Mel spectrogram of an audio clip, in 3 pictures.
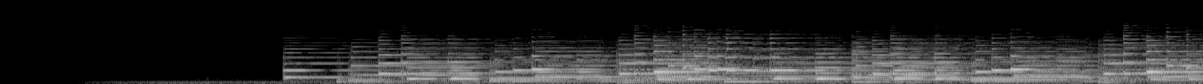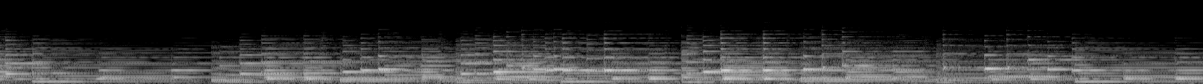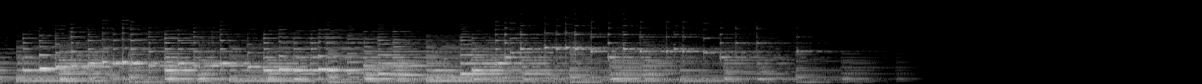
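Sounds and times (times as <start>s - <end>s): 
fortepiano playing: 2.8s - 33.2s.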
